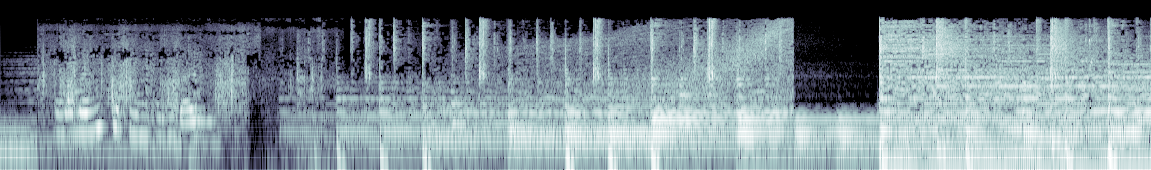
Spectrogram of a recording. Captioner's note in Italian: Applauso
